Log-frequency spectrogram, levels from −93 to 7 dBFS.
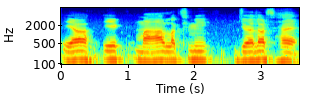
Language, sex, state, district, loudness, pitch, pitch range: Hindi, male, Bihar, West Champaran, -17 LUFS, 130 Hz, 125-135 Hz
